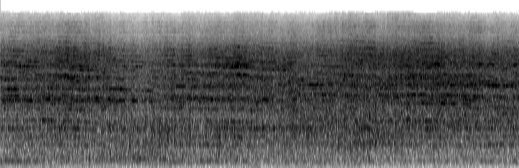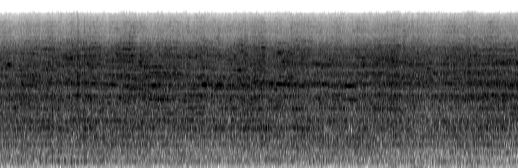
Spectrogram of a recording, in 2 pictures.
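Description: A BNSF freight train rolling past close by: a steady rumble of wheels on rail with a high metallic ringing from the wheels.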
